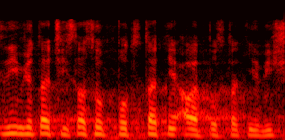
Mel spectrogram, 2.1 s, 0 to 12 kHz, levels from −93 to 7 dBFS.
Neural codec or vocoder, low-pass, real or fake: codec, 16 kHz, 8 kbps, FreqCodec, smaller model; 7.2 kHz; fake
